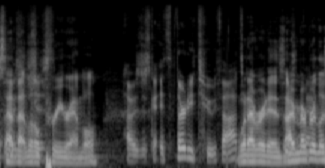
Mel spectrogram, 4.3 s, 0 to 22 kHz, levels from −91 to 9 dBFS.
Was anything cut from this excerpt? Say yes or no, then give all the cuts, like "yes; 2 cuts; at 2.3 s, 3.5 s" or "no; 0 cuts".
no; 0 cuts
